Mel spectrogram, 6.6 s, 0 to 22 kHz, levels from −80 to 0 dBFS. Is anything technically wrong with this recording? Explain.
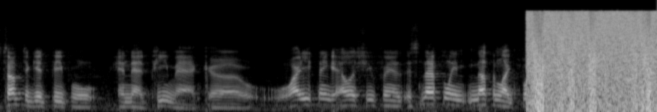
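Yes. From 5.26 s to the end at 6.57 s, the samples are built from the wrong bytes: misaligned or swapped byte order makes the fast-changing low bits dominate. It sounds like loud, harsh broadband noise, and shows as flat full-band energy on a spectrogram.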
